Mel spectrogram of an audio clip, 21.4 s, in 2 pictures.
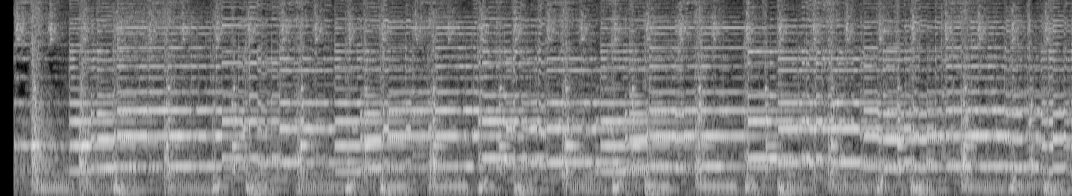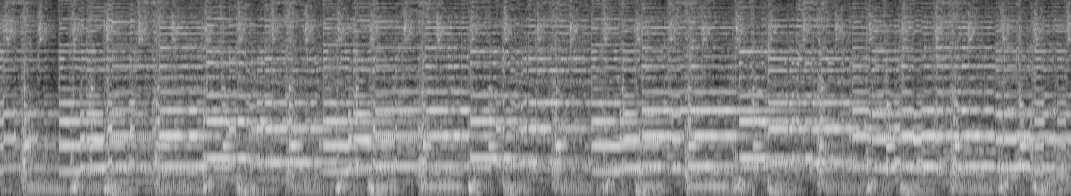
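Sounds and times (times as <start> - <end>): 
Hindi instrumental ringtone music: 0.2 - 21.4.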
